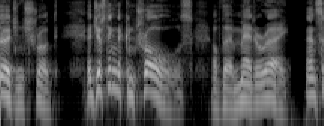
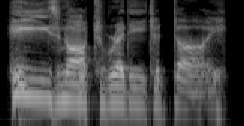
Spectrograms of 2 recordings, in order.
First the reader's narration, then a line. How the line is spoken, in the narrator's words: growled Court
